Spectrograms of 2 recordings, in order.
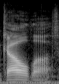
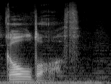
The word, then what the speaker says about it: Goldoth: Said that name wrong the whole time. I called him Galdoth. His name was Goldoth.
